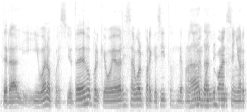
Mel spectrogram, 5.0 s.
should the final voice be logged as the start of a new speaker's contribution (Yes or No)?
No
